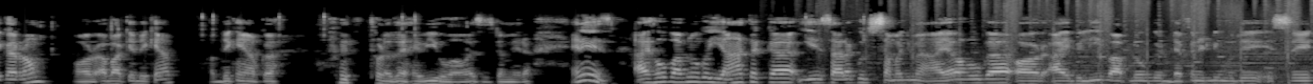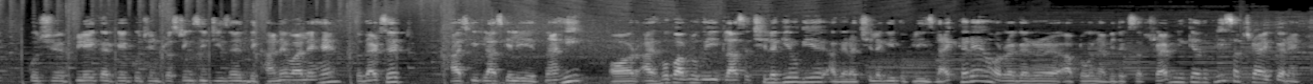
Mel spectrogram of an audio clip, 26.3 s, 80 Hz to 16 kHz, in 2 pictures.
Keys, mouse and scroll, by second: 0.5-1.1 alt+scroll down 1, 2.0 click, 4.9-5.4 alt+scroll down 1, 5.4 alt+scroll up 1, 6.4 Tab.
